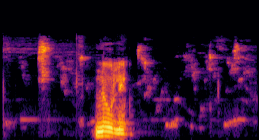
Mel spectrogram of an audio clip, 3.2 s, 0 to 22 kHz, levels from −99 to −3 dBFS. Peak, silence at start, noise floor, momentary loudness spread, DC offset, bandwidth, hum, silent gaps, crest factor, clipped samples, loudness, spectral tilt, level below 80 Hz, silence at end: 0 dBFS; 0.5 s; -45 dBFS; 23 LU; under 0.1%; 7.2 kHz; none; none; 18 dB; under 0.1%; -15 LUFS; -5.5 dB/octave; -56 dBFS; 0.25 s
